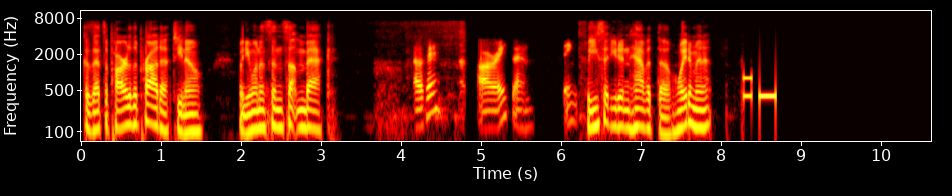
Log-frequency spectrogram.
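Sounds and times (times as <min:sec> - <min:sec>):
speech: 0:00.0 - 0:03.2, 0:04.2 - 0:08.0
steady clear telephone beep of a busy or disconnect signal: 0:08.3 - 0:08.7.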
